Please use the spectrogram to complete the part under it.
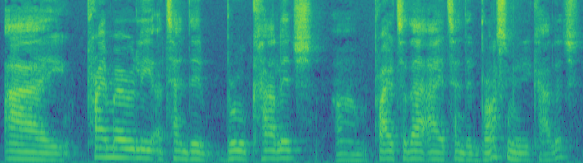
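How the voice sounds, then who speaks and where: A man's voice: medium pitch, moderate pace, slight background noise. A man, introducing himself for a documentary interview. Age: 20s. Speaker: alumnus working in education.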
